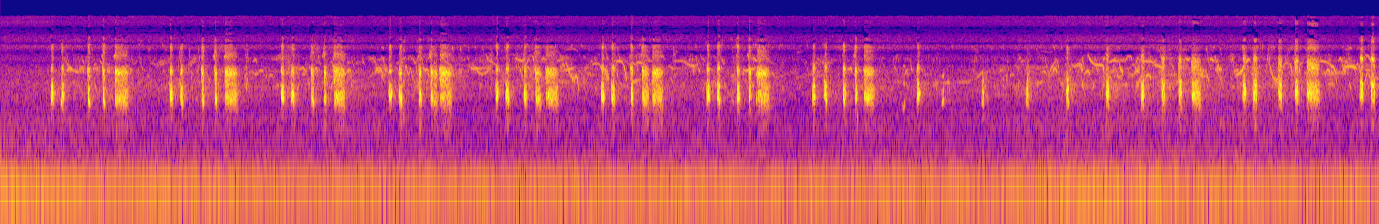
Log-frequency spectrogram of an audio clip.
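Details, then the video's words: Singing Red-legged Partridge giving a long run of repeated phrases: quick dry clucks building to a longer rasping note, phrases roughly every second, in places overlapping, with a low constant hum underneath. "perdiz Roja cantando sonido"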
